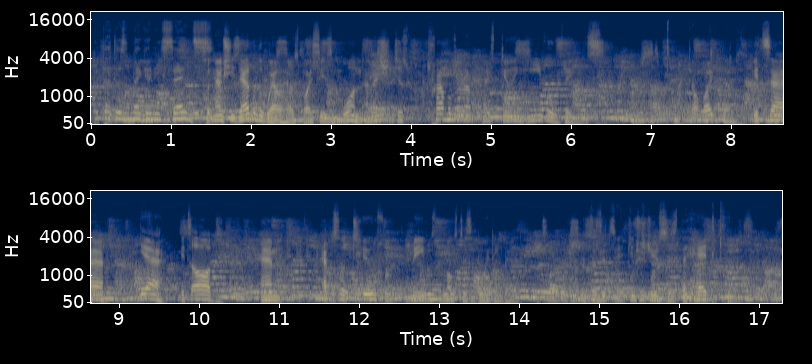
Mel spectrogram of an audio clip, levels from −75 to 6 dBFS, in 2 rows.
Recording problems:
chatter from many people; loud; throughout; 2 dB below the speech

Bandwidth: 15.5 kHz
